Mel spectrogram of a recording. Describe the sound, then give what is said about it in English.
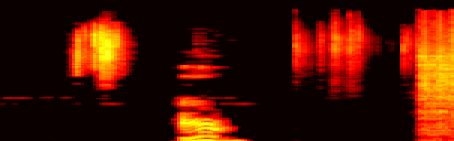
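Six dice being rolled for a spirit roll in a game rattle and clatter in several bursts: a short hiss-like shake, a brief voiced murmur, a few sharp clicks, then a loud scattering tumble at the end. “But it's going to be six dice this time.”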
